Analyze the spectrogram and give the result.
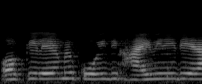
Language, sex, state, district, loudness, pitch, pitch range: Hindi, female, Uttar Pradesh, Hamirpur, -35 LUFS, 255 Hz, 245-260 Hz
